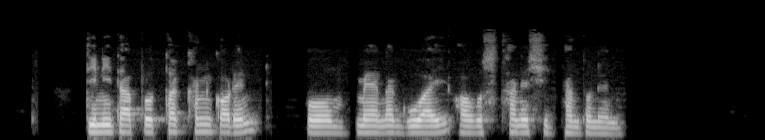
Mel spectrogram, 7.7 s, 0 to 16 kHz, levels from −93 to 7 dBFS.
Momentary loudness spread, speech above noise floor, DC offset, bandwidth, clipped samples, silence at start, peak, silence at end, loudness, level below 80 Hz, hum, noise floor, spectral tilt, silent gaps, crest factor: 10 LU; over 73 dB; under 0.1%; 6.8 kHz; under 0.1%; 0.85 s; -2 dBFS; 1.45 s; -18 LUFS; -62 dBFS; none; under -90 dBFS; -8.5 dB/octave; none; 18 dB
